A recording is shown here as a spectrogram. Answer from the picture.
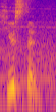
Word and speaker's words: Houston: And I can only imagine Houston.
